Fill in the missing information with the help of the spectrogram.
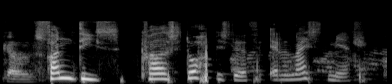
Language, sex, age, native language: Icelandic, male, 18-19, Icelandic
